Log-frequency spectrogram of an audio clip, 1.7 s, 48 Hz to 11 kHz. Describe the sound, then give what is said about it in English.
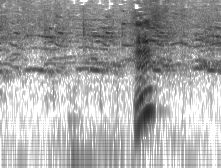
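A single short, harsh bird squawk like a goose's honk cuts in briefly, rising in pitch, over a low, steady background rumble, as birds attack a station. “Given that these birds have already been attacking the station for about 2 hours, what's the longest we'll have to sit this out?”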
